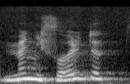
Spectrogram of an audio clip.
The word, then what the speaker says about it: Manifold: Et il faut lire aussi un livre de Deirdre Manifold. Deirdre, ça s'écrit D-E-I-R-D-R-E, Manifold, M-A-N-I-F-O-L-D, qui s'appelle « Le nouvel ordre du monde ».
